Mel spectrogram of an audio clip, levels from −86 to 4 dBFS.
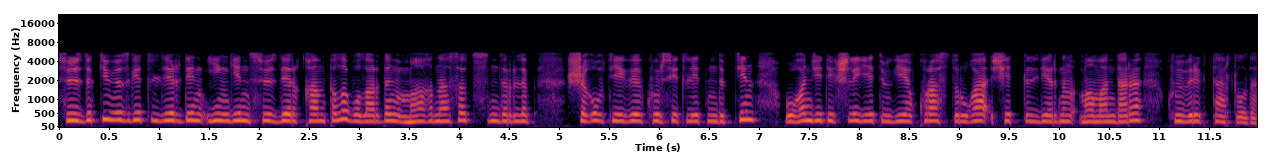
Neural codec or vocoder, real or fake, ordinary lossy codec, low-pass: autoencoder, 48 kHz, 128 numbers a frame, DAC-VAE, trained on Japanese speech; fake; none; 5.4 kHz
